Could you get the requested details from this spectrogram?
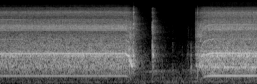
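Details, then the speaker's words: Electric drill in normal rotary (non-hammer) mode, the mode for drilling wood, metal or screws. A smooth, steady motor whine at constant pitch with a brief stop and restart and no hammering thuds; normal rotation. "Jadi kalau untuk bor seperti ini, skrup seperti ini, ya itu biasa. Nah, bunyinya seperti ini, biasa ya."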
